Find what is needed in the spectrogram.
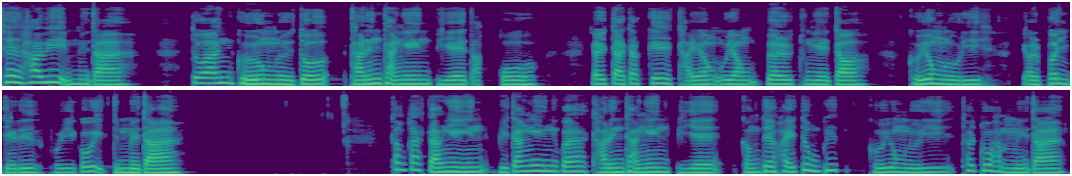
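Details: Deaf adult woman with a left-ear cochlear implant received two years ago, followed by speech-language therapy; she warns her pronunciation may be unclear; Deaf speech (cochlear implant user).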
